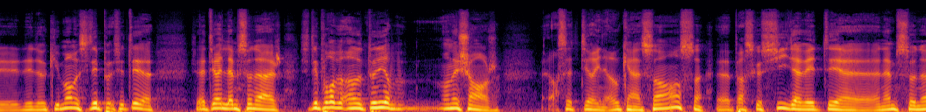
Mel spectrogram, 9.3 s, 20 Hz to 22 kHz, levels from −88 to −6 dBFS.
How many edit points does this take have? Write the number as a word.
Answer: one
